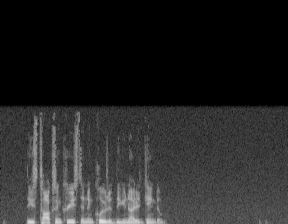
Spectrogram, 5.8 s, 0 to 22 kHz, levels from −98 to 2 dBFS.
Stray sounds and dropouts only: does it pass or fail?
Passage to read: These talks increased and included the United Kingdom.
pass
